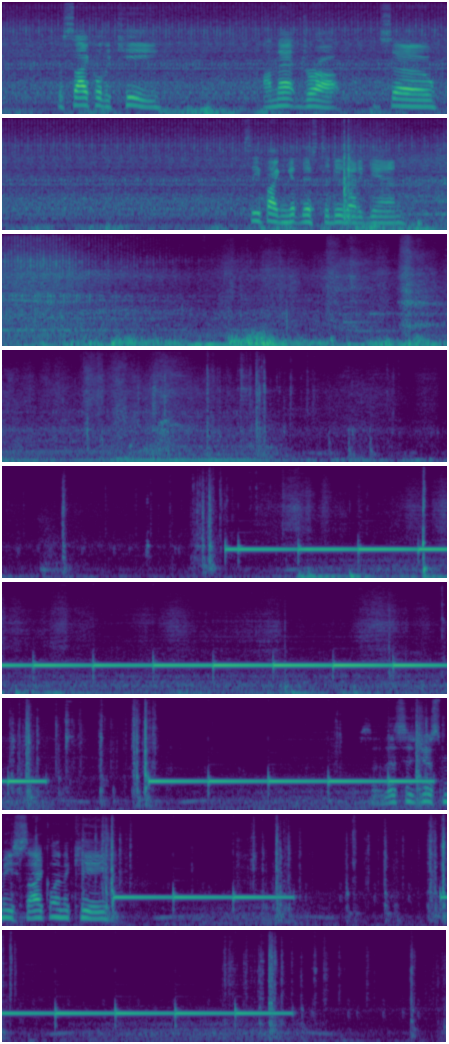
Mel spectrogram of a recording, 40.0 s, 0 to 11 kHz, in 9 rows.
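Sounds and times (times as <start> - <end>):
rustling: 13.4 - 19.8
dashboard warning chime: 20.0 - 27.2, 28.2 - 31.1, 32.3 - 34.1, 35.6 - 38.6.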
